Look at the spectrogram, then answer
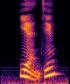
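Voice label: "yan3jing", Mandarin Chinese; yǎnjing; 眼睛; 目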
